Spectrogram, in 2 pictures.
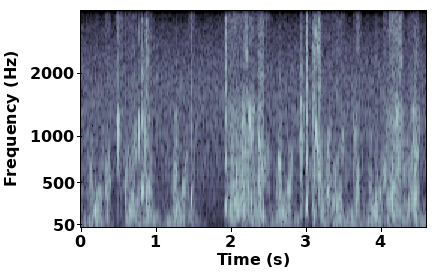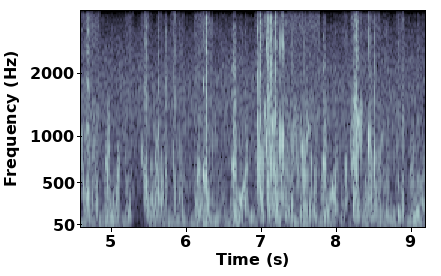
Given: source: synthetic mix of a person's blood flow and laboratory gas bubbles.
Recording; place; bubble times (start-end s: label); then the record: Doppler ultrasound of blood flow; precordium
0.31-0.41 s: bubbles
0.46-0.98 s: bubbles
1.42-1.52 s: bubbles
1.90-2.54 s: bubbles
2.91-3.52 s: bubbles
3.62-3.73 s: bubbles
4.01-4.53 s: bubbles
4.59-4.84 s: bubbles
5.18-5.29 s: bubbles
5.39-5.56 s: bubbles
5.60-5.98 s: bubbles
6.09-6.53 s: bubbles
6.90-7.78 s: bubbles
8.06-8.72 s: bubbles
8.79-8.93 s: bubbles
From the record:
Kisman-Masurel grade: 333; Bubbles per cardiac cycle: rolling drumbeat, 9 or more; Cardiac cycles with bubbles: 50 to 99%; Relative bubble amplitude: loud (0.450 to 0.775); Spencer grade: 3 (all of the cardiac periods contain showers or single bubble signals, but not dominating or overriding the cardiac motion signals); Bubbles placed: only in the low amplitude regions of the cardiac cycle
